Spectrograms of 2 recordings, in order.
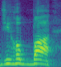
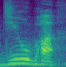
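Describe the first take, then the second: First: The middle is said as a doubled 'bb' sound. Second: The middle is said as a soft 'ubha' sound. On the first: The speaker calls it wrong. "এটার নাম জিহব্বা না" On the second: The speaker calls it right. "এটার নাম জিউভা।"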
